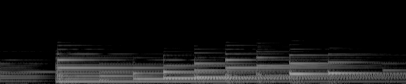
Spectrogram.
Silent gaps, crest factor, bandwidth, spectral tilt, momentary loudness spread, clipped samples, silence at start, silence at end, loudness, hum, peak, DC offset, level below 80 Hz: none; 14 dB; 3.4 kHz; -11 dB/octave; 10 LU; under 0.1%; 0 s; 0 s; -34 LUFS; none; -20 dBFS; under 0.1%; -64 dBFS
